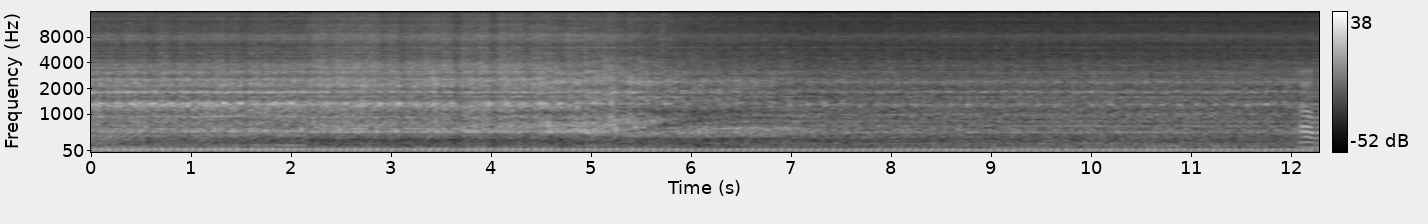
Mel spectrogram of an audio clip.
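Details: Yamaha NMAX makes an even krek-krek clicking, nearly three a second, while cranked with the starter, then settles into idle; cause found to be a loose nut rattling.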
